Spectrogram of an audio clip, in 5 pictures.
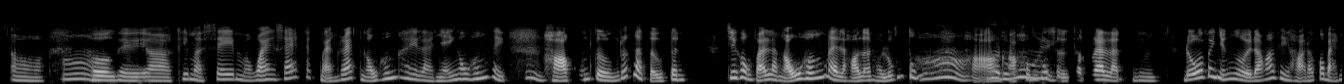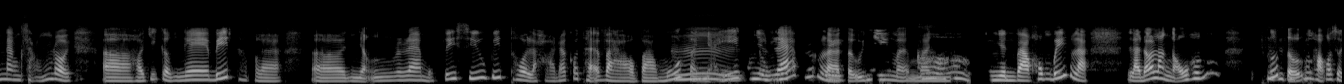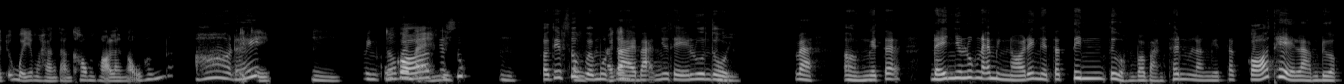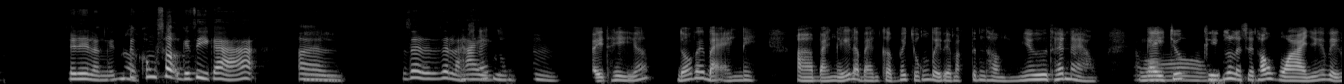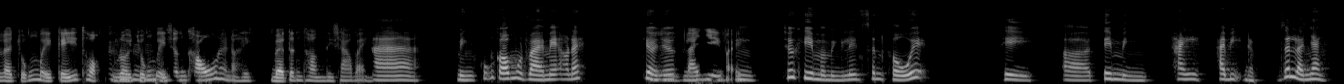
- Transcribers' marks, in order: in English: "beat"; in English: "beat"; in English: "mood"; chuckle; chuckle
- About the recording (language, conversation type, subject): Vietnamese, podcast, Bí quyết của bạn để tự tin khi nói trước đám đông là gì?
